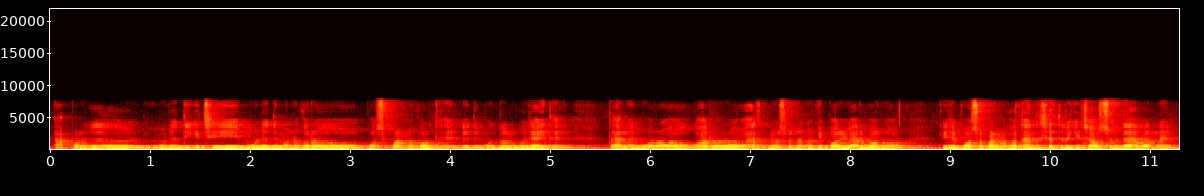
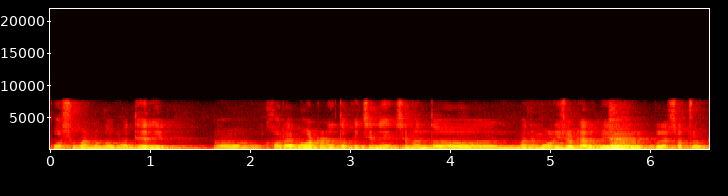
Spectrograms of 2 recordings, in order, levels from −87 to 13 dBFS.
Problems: background sounds at intervals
